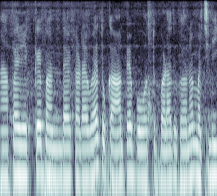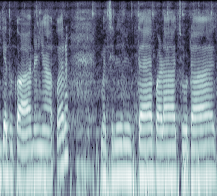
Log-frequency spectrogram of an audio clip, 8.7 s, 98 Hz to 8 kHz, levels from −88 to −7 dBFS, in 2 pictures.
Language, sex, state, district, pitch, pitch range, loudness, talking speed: Hindi, male, Chandigarh, Chandigarh, 145 Hz, 140-150 Hz, -16 LUFS, 165 wpm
